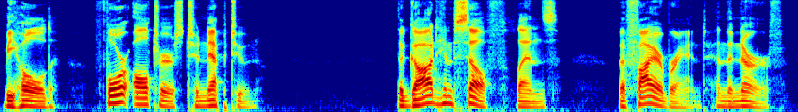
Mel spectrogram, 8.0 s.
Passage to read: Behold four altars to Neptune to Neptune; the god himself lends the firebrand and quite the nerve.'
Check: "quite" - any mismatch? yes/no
yes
